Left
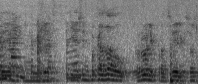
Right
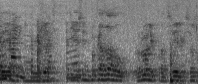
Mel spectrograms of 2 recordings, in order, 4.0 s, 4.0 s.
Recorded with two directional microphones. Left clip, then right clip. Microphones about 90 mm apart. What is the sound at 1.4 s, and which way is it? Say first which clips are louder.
Speech: left 2 dB; 30° left (ahead or behind).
